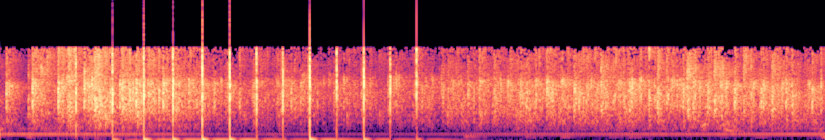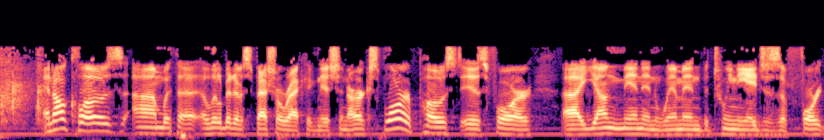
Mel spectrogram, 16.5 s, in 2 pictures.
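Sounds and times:
applause: 0.0 - 8.8
speech: 8.7 - 16.4.

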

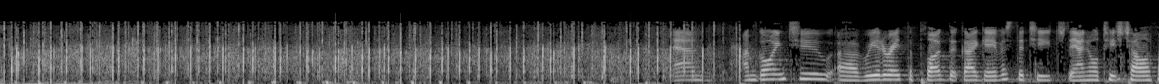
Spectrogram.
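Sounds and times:
round of applause: 0.0 - 7.6
speech: 7.4 - 11.5.

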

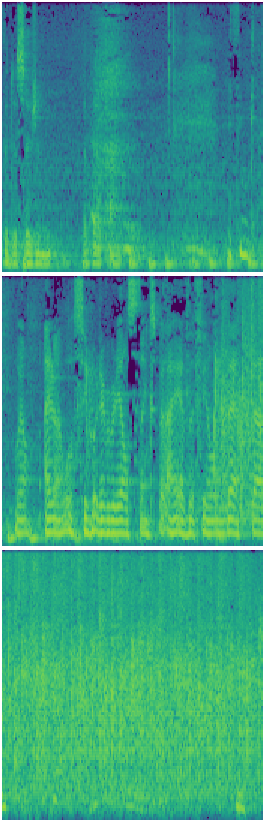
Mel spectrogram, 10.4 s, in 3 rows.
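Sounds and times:
speech: 0.0 - 7.4
audience applauding at a public meeting: 6.3 - 10.4.

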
